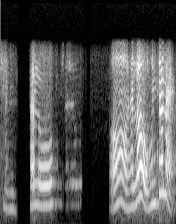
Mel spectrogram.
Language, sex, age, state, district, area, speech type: Assamese, female, 30-45, Assam, Sivasagar, rural, conversation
